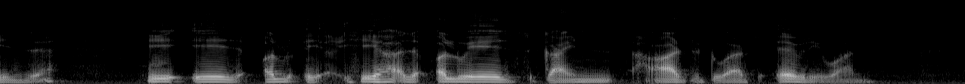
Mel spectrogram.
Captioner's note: sanskrit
